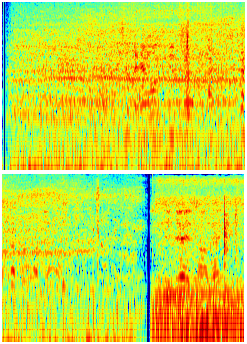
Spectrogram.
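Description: Engine noise under faint voices: a distant engine holds one steady note for about three seconds, sinking slightly in pitch. After a sudden break near the end, a louder steady low engine rumble takes over.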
